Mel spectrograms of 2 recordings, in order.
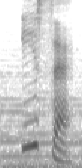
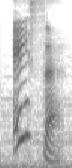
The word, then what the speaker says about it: Isis: But in ancient Egyptian, it's pronounced closer to Iset or Aset.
